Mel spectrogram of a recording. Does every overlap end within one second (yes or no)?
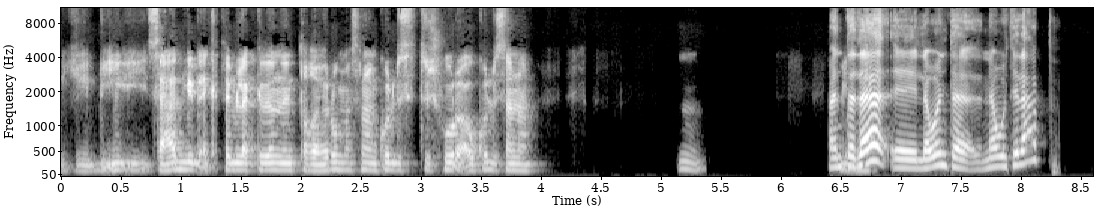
yes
